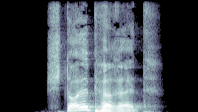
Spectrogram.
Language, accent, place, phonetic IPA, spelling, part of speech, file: German, Germany, Berlin, [ˈʃtɔlpəʁət], stolperet, verb, De-stolperet.ogg
- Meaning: second-person plural subjunctive I of stolpern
